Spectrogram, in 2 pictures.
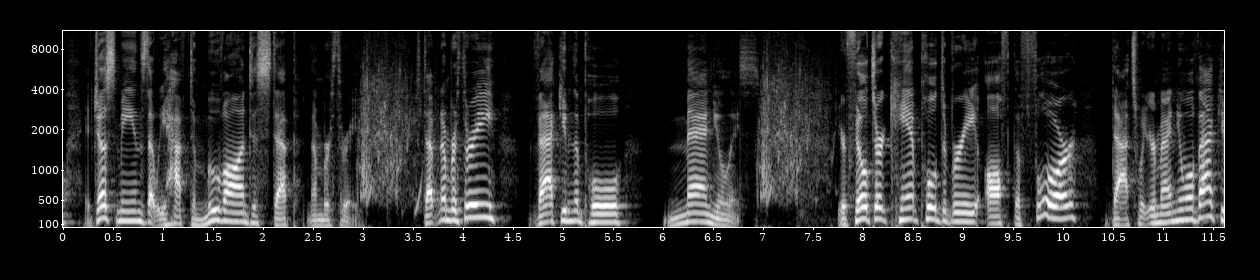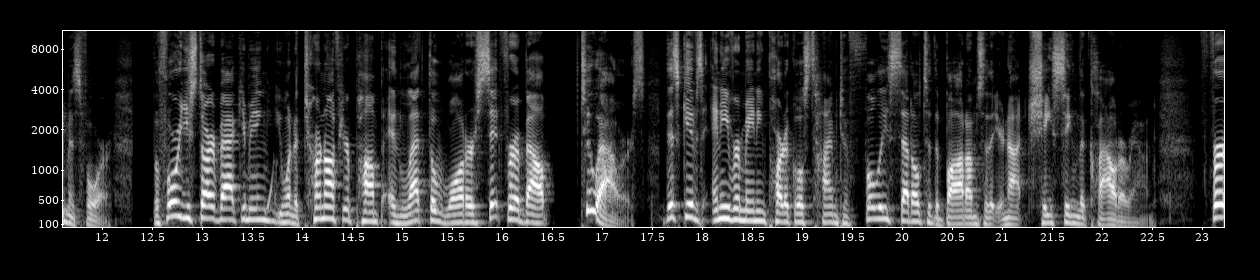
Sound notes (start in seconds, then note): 6.9 water whooshing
